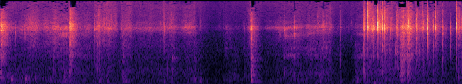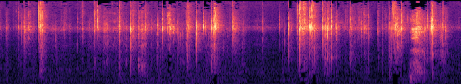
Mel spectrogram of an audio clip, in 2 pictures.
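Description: Foil wrapper of a Battle Spirits trading-card booster pack crinkling and tearing as it is worked open by hand. It is quiet for the first few seconds, then dense crackling from about four and a half seconds in.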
